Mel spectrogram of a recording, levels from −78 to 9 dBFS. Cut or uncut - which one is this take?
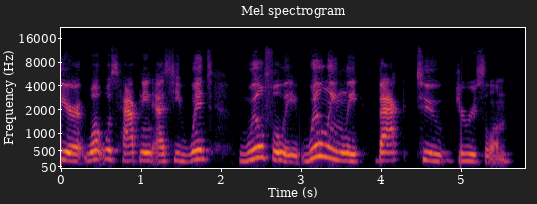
uncut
